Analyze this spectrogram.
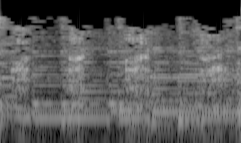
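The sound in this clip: A pig grunting and oinking in a quick rhythmic series of nasal, buzzy calls that run on without a pause, fairly loud and steady.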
